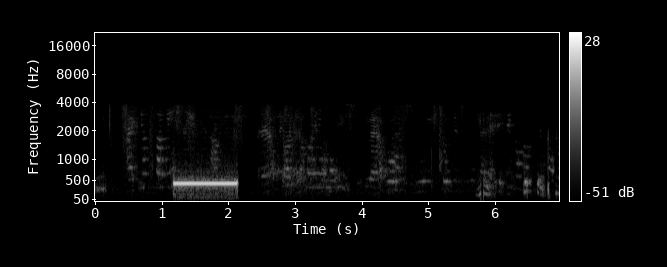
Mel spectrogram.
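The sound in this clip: A telephone rings with a single steady electronic tone lasting about a second, standing clearly above people talking before and after it.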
